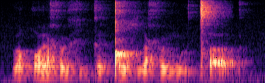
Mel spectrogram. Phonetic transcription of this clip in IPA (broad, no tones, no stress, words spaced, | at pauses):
ɯqʷeħyxi ɡɛǃɛsʷi ħymɯǀʰa̰ɡ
